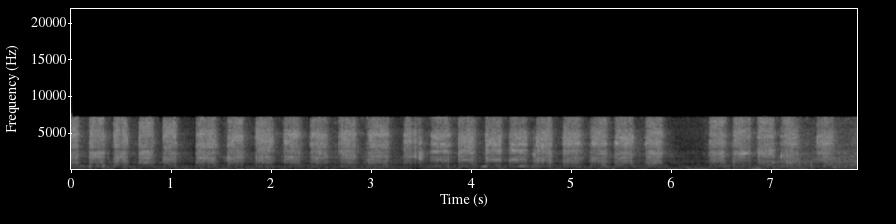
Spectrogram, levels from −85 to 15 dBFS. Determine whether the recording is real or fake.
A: fake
